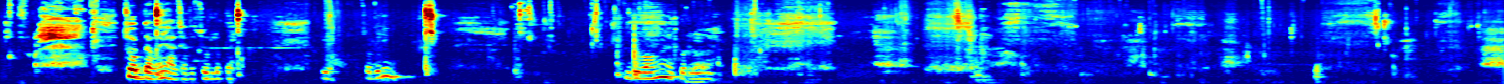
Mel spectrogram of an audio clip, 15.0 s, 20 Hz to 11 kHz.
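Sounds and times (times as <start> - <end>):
chewing mouth sounds: 4.2 - 6.4, 7.2 - 15.0
people slurping noodles: 7.3 - 15.0.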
